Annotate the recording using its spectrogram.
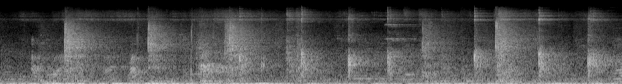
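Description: Plastic table tennis balls being hit with bats and bouncing on the table in a steady run of sharp clicks, roughly two a second, during a slow topspin drill.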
